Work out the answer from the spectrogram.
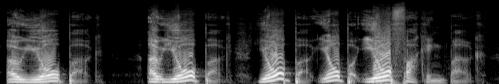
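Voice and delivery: loud sneering mockery, rising high on the repeats; belittling, threatening. Narcissist taunting the victim over her torn book, loud mocking yells. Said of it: "issues the narcissist, belittling and threatening".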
